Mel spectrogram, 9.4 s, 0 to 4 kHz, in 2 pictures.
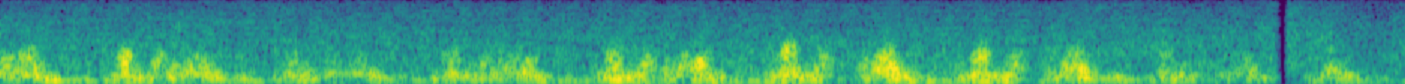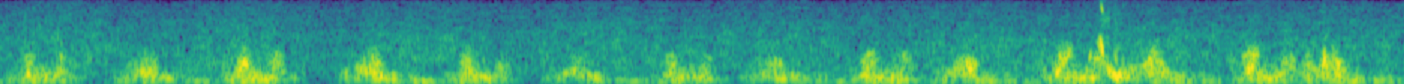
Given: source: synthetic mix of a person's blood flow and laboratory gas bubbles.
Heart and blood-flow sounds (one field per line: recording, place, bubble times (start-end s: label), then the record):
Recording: Doppler ultrasound of blood flow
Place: precordium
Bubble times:
0.54-0.60 s: bubbles
8.28-8.48 s: bubbles
9.07-9.16 s: bubbles
From the record:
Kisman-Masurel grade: 123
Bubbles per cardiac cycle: 1 to 2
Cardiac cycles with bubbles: 10 to 50%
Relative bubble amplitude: loud (0.450 to 0.775)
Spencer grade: 2 (many but less than half of the cardiac periods contain bubble signals, singularly or in groups)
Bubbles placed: anywhere in the cardiac cycle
